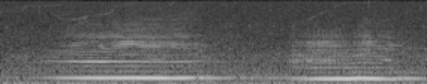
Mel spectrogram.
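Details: Humpback whale song underwater off Peru, thought to be male communication toward rival males and females. Two long, steady, low moans rich in overtones, the second slightly lower, with a brief gap between them.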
